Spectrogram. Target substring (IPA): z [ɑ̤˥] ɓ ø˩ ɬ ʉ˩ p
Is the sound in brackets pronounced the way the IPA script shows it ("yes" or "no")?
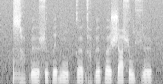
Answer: yes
